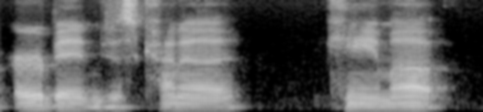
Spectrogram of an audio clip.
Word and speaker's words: Herban: A lot of people say Herban, and I'm like, No, it's urban, folks.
